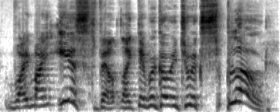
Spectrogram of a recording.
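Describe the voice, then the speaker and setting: Woman doing a snotty pegasus commander, raspy, mocking, swoopy slow delivery, audio play. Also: high voice, very animated, fairly bright tone, full character voice. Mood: sneering. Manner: mocking, sneering. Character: snide, brash pegasus commander. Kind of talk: audio drama acting.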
